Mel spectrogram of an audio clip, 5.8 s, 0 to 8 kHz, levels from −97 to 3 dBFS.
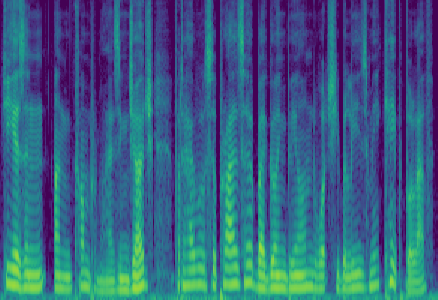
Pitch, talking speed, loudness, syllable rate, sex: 130 Hz, 195 wpm, -19 LUFS, 5.6 syllables/s, male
